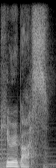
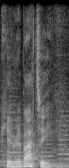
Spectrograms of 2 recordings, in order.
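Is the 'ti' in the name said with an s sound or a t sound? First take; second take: s sound; t sound. First: The 'ti' is said with an s sound. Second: The 'ti' is said with a t sound. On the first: The speaker calls it right. "T I is pronounced S. So, in fact, it's called Kiribati" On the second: The speaker calls it wrong. "it is not called Kiribati"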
